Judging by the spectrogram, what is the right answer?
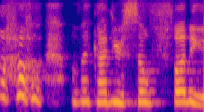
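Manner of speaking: very high, slow, sweet, giggly gushing voice. Imitating a smitten woman talking to her crush: imitating a smitten giggly woman. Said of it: "they get in their divine feminine and they're like".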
